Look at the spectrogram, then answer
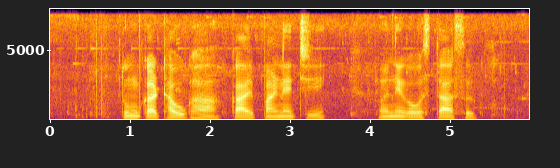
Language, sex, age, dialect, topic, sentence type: Marathi, male, 18-24, Southern Konkan, agriculture, statement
